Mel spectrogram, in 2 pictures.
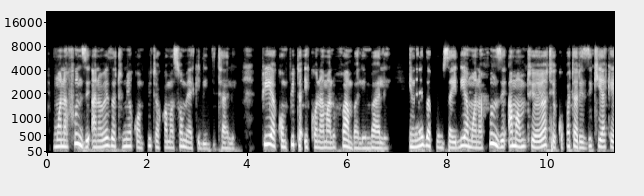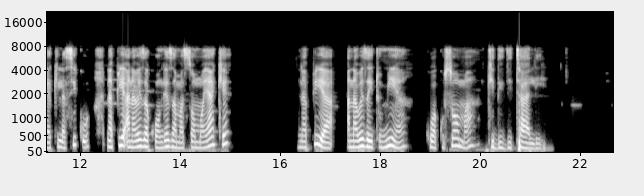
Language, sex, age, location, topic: Swahili, female, 25-35, Nairobi, education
